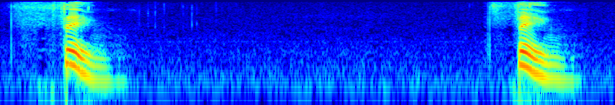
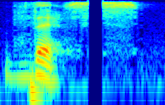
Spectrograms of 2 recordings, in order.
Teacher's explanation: There are two different th sounds, voiceless and voiced.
